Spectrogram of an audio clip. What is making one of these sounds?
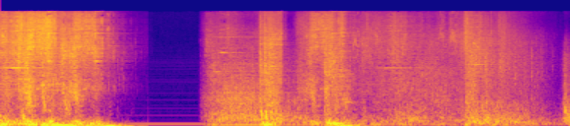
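Wind rushes loudly past in gusts.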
